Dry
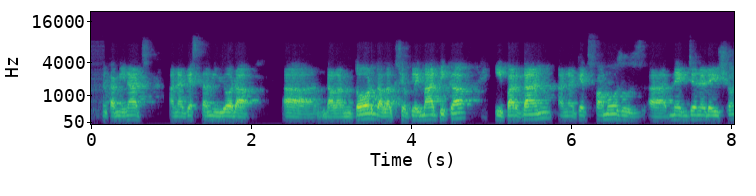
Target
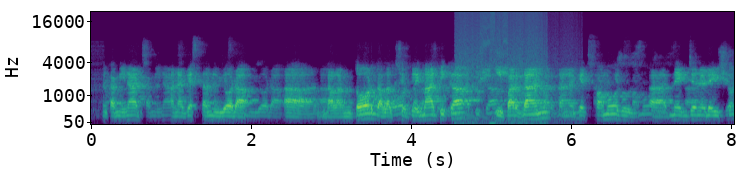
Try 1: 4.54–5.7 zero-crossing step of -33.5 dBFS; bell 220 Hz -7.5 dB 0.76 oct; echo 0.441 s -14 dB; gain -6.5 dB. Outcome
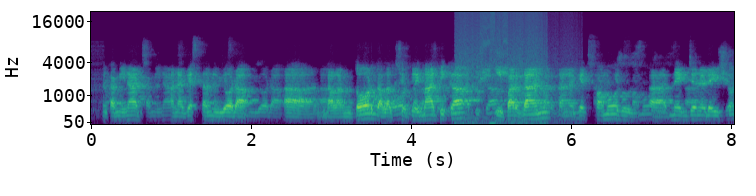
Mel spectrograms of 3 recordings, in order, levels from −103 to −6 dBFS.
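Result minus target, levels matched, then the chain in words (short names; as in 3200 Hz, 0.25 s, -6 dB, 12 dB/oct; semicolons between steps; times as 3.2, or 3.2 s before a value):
250 Hz band -3.5 dB
4.54–5.7 zero-crossing step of -33.5 dBFS; echo 0.441 s -14 dB; gain -6.5 dB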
